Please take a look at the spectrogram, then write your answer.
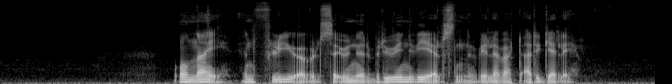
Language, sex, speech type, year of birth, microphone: Norwegian, male, read, 1972, Sennheiser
